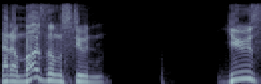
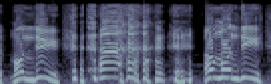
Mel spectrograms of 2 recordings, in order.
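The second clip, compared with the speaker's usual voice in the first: higher-pitched words through giggles; laughing hard; 6 semitones higher than usual. Real, not acted. Streamer repeating own French pun, helpless laughter. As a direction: gasp out the French phrase while cracking up.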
